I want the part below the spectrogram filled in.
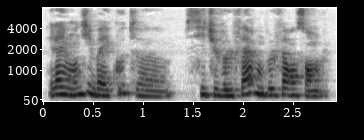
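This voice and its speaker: Young polish-born woman in her 20s, sailor guest, chatty and explains stuff easily, mid pitch. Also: rapid-fire, darkish tone. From Poland. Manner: fluent, explanatory storytelling. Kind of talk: casual interview chat.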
